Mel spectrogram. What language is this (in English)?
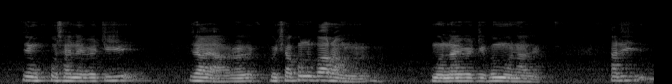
Bodo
